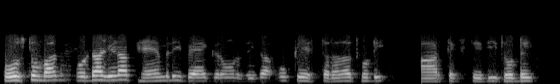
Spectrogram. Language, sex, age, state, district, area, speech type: Punjabi, male, 18-30, Punjab, Kapurthala, rural, conversation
